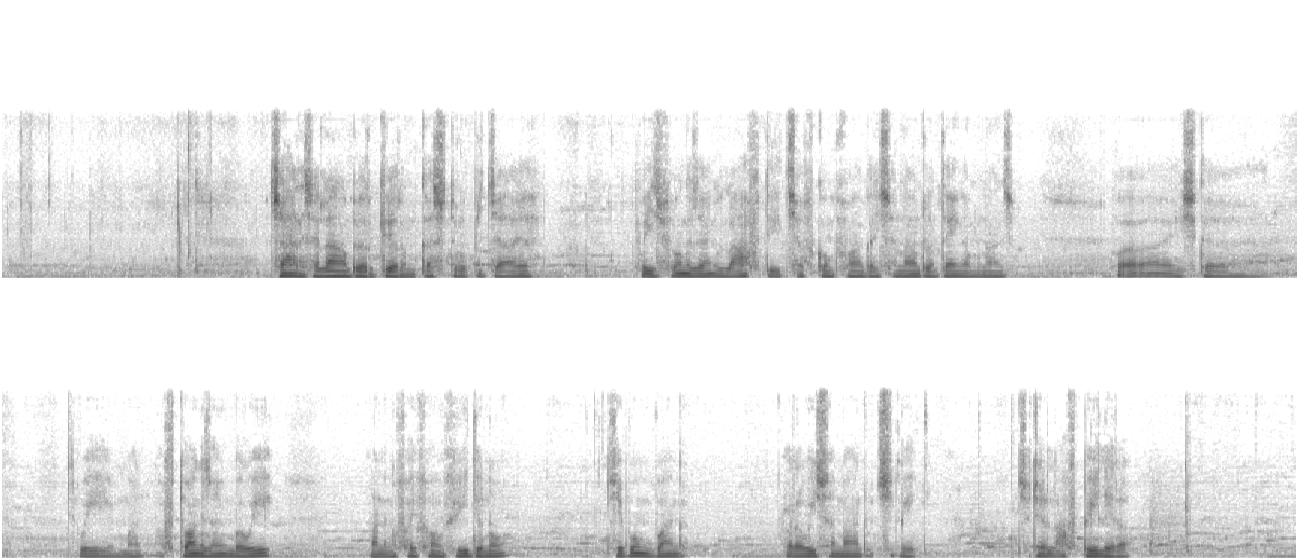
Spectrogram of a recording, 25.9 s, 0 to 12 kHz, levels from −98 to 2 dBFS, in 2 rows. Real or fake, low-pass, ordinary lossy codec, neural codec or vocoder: fake; 7.2 kHz; none; codec, 16 kHz, 8 kbps, FunCodec, trained on Chinese and English, 25 frames a second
